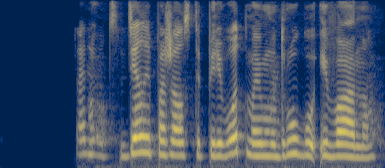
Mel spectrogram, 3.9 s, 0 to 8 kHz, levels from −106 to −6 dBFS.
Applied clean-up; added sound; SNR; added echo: neural mask model DeepFilterNet 3.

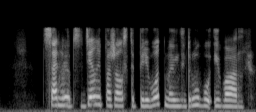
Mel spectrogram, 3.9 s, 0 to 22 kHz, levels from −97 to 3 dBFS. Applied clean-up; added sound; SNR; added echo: neural diffusion model UNIVERSE++.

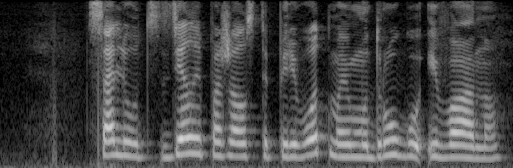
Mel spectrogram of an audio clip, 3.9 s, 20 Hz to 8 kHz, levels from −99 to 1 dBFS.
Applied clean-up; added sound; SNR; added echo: none; none; none; none.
